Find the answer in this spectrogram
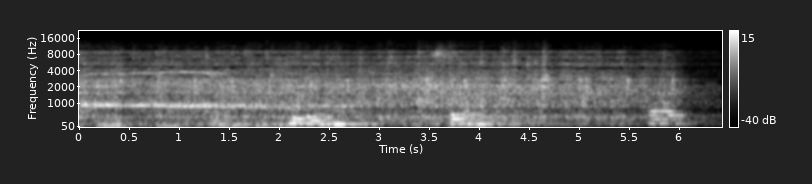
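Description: Steady rushing outdoor noise of water at the shore, with a person's voice heard briefly a few times.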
